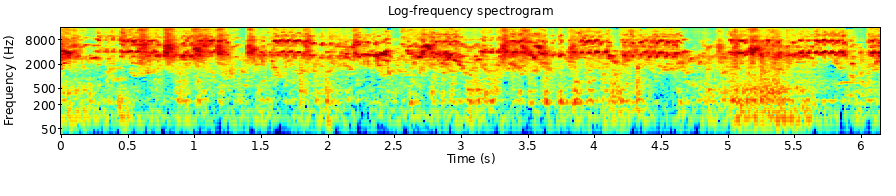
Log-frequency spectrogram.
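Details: Six budgerigar chicks being fed by their mother, giving a dense, continuous high-pitched squealing chorus with rapid overlapping chirps and little pause throughout.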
